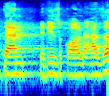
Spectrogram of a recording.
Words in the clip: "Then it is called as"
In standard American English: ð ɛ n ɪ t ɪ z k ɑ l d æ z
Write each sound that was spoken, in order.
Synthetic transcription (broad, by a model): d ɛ n ɪ t ɪ z k ɑ l d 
